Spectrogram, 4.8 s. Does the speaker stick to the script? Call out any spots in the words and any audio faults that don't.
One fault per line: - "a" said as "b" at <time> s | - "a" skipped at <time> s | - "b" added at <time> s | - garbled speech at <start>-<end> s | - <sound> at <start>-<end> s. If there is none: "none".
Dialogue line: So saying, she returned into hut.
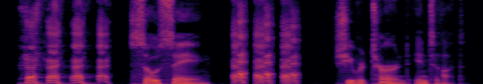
- laugh at 0.2-1.1 s
- laugh at 2.3-3.0 s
